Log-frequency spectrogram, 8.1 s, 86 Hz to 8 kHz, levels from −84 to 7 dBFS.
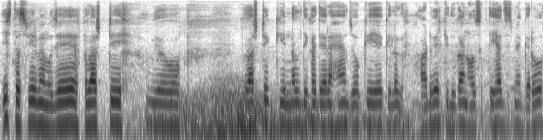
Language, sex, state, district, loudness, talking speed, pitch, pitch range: Hindi, male, Rajasthan, Bikaner, -19 LUFS, 190 wpm, 140 Hz, 135-145 Hz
